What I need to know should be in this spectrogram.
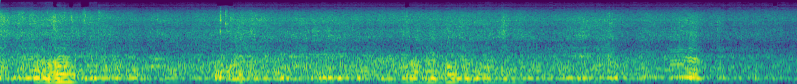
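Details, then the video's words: Droning buzz of honey bees, a steady low layered hum that swells at the start and again briefly toward the end. "Bee's Buzzing"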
